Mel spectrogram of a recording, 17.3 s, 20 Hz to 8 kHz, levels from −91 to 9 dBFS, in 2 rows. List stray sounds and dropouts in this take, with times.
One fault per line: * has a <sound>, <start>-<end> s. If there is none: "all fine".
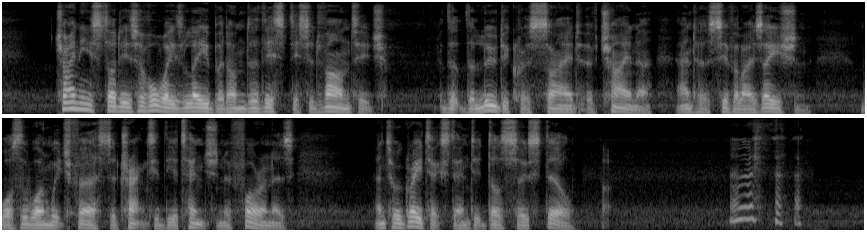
* has a laugh, 14.6-14.8 s
* has a laugh, 15.9-16.7 s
